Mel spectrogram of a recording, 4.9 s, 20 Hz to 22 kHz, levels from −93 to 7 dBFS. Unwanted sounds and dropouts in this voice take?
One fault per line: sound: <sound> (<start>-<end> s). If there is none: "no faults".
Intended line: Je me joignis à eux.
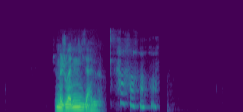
sound: laugh (2.2-3.2 s)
